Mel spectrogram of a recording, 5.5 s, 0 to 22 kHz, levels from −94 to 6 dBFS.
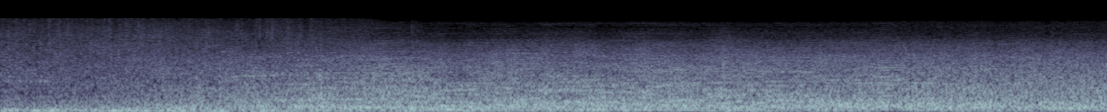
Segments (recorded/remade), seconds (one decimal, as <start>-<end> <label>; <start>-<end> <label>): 0.0-1.4 recorded; 1.4-4.5 remade; 4.5-5.5 recorded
